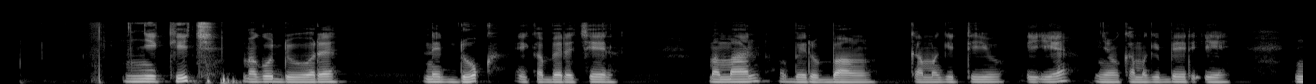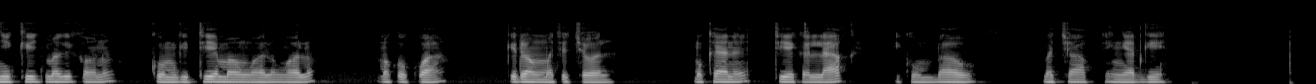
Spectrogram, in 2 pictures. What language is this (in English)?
Acoli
